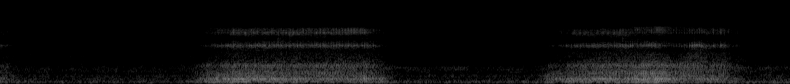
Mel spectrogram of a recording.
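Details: Dog snoring in a quiet room: two long, rasping breaths, about 17 breaths a minute.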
